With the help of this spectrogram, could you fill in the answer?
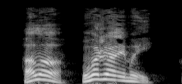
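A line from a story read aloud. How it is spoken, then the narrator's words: Yelling. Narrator (Russian): заорал я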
